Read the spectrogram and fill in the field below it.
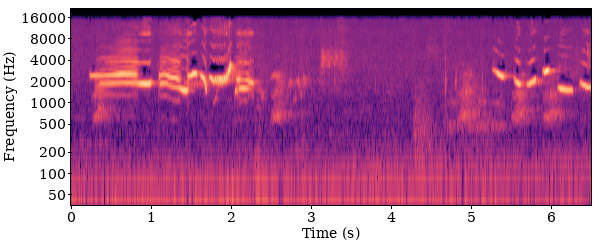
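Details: White-rumped shama singing a competition-style song during voice training. Loud, rich whistled phrases slide up and down, with trills and quick notes. A pause with a soft rustle follows, then a second burst of bright, falling whistles.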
